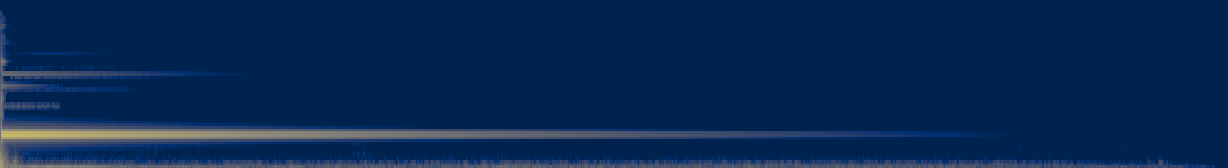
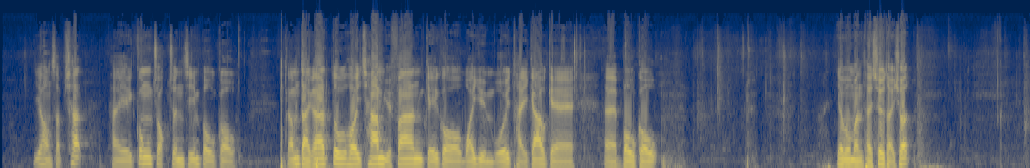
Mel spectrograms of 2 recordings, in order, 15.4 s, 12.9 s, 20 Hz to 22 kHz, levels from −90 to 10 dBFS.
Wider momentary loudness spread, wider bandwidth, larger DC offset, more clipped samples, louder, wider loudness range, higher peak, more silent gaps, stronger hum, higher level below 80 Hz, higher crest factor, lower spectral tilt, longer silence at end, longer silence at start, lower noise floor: first, 28 LU vs 11 LU; second, 5.2 kHz vs 15 kHz; neither; second, under 0.1% vs 0.2%; second, -21 LUFS vs -12 LUFS; first, 27 LU vs 6 LU; second, -6 dBFS vs 0 dBFS; neither; neither; second, -52 dBFS vs -30 dBFS; first, 22 dB vs 12 dB; about the same, -5.5 dB/octave vs -6.5 dB/octave; first, 9.05 s vs 1.1 s; second, 0 s vs 0.4 s; first, -76 dBFS vs -48 dBFS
